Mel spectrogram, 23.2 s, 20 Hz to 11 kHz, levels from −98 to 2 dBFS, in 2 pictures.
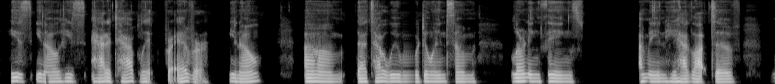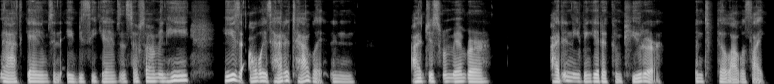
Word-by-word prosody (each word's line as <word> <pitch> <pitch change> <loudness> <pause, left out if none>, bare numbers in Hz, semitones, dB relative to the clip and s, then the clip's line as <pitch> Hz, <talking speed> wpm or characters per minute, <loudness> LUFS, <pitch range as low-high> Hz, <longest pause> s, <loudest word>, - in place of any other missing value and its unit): he's, 145 -3 0
you 140 - 0
know, 125 0 -1
he's 130 0 -4
had 125 +1 +1
a - - +1
tablet 130 -1 -2 0.2
forever, 130 -3 -1 0.3
you 135 -1 -1
know? 125 +6 +1 0.6
Um, 130 -2 +2 0.2
that's 125 -1 +2
how 135 +1 +2
we 130 +1 +2
were 125 0 -4
doing 130 0 0
some 125 0 -2 0.6
learning 135 -1 +3
things. 125 -2 -1 0.8
I - - +2
mean, 125 -2 0
he 125 0 -1
had 120 -1 +1
lots 115 -2 +2
of 120 +1 +1 0.6
math 125 -3 +1
games 125 -1 +2
and - - -3
ABC 120 - -2
games 120 0 -2
and 120 +2 -3
stuff. 130 - -2
So 140 - +1
I 135 - +2
mean, 135 -1 0
he 175 +5 +4 0.5
he's 180 0 +6
always 145 -1 +3
had 140 +2 +2
a 165 - +4
tablet, 145 -3 0
and 115 -2 -5 0.9
I 135 +2 +4
just 130 0 -1
remember 130 -2 +2 0.9
I 125 - +4
didn't 155 +3 -1
even 130 -2 -1
get 135 -1 +4
a 125 - +4
computer 125 - 0 0.5
until 125 -2 -1
I 105 - +4
was 110 0 -4
like, - - -1
130 Hz, 140 wpm, -24 LUFS, 125-135 Hz, 0.9 s, he's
